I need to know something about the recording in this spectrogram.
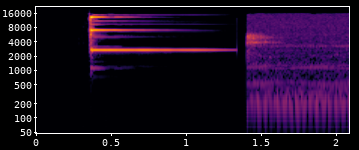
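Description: A single high bell-like ding sound effect on an intro title card, ringing for about a second and then cut off abruptly. Faint room sound follows.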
